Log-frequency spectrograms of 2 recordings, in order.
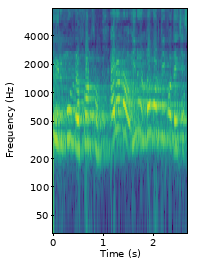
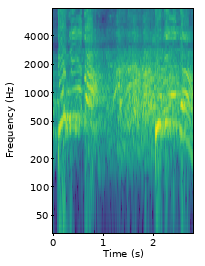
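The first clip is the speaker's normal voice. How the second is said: high, loud mocking cry; hammed-up yelled together; mock shout; 8 semitones higher, 4 dB louder than usual. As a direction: shout it back in parody. Mocking the mother's line, shouted.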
